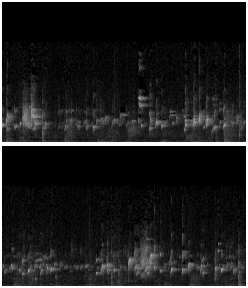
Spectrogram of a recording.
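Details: Many European goldfinches twitter together in a lively chorus meant to get a pet goldfinch singing, 'tsts' notes included. The chirps are rapid and overlapping, rising into louder bursts around the first and ninth seconds.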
